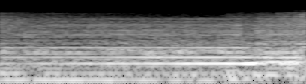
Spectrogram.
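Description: Live rock band holding a sustained chord: distorted electric guitar and a low bass note ring out steadily, and the bass note stops right at the end.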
